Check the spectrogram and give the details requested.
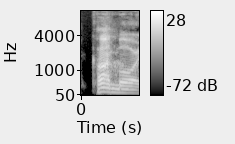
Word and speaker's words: Conor Moore: Conor Moore, help me pronounce it. Conor Moore, yeah.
